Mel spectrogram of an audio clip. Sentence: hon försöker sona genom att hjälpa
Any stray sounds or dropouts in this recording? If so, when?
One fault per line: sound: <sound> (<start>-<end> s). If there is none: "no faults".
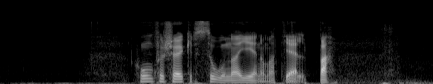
sound: whoosh (3.8-4.0 s)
